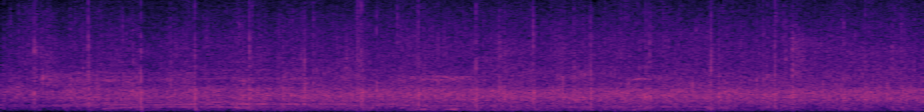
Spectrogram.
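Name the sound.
audience applause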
